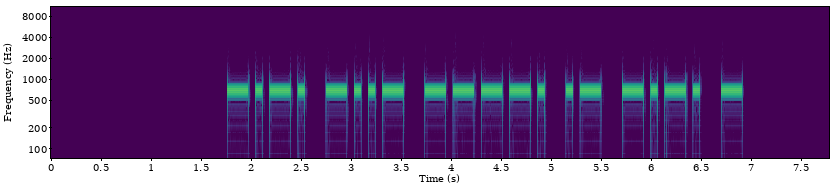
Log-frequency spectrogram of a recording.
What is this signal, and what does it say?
Morse code, heard as a keyed tone, about 17 wpm, 700 Hz. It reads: CX9ACT
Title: DXCC-100 Call Signs - 6 Characters - Repeated 2x - 17wpm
